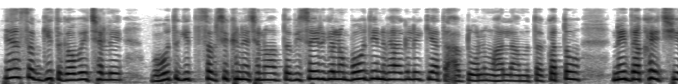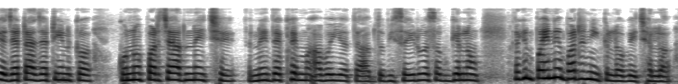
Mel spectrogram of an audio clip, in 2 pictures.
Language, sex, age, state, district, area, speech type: Maithili, female, 30-45, Bihar, Darbhanga, urban, spontaneous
